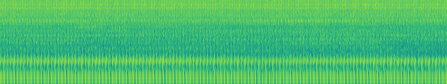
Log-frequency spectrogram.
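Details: Yamaha ATV (four-wheeler) idling after carburetor cleaning and float adjustment, new air filter being fitted before the air box lid goes on. Even, steady single-cylinder thump at low idle, no misses or hunting: normal idle.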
